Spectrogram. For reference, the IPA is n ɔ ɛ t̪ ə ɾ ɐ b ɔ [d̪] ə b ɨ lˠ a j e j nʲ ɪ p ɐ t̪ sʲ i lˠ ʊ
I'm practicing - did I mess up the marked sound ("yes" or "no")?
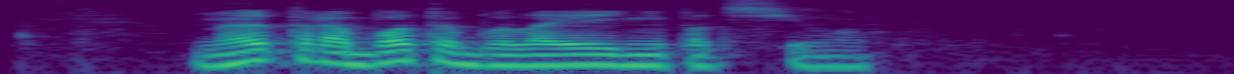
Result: yes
